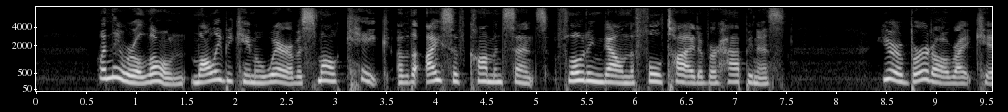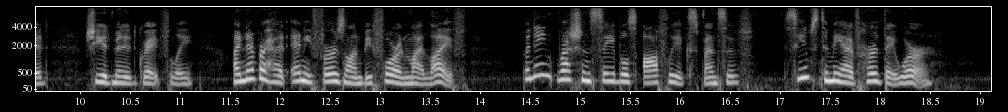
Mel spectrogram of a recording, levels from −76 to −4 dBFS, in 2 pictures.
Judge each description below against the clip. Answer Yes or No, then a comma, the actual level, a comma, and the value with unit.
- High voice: Yes, high, 220 Hz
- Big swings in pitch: No, average, 4.4 semitones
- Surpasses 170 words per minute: Yes, average, 180 wpm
